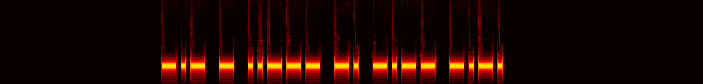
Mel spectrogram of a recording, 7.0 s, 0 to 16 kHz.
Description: Morse code, heard as a keyed tone, about 25 wpm, 700 Hz. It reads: KT2NYC
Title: USA Call Signs - 6 Characters - 25wpm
